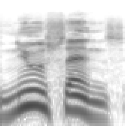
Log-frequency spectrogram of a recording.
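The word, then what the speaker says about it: nuisance: ए एन सी ई न्यू सेंस इसका उच्चारण देखेंगे अलग है एन यू आई एस ए एन सी ई न्यू सेंस एक ऐसा काम जिसमें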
